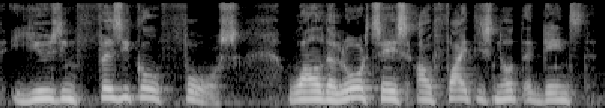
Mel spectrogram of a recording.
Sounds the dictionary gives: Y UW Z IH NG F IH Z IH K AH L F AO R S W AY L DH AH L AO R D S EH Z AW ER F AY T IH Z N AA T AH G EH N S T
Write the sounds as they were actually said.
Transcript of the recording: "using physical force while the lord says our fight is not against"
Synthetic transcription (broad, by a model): Y UW Z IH NG F IH Z IH K AH L F AO R S W AY L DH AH L AO R D S EH Z AW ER F AY T IH Z N AA T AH G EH N S T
